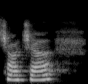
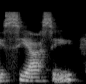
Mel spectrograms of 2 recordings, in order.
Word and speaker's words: Ciaccia: Yes, it's Ciaccia. Funny story is I didn't know how to pronounce that correctly. It's Italian until I went over to Italy. So my whole entire life, we would say Ciassi.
